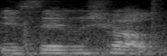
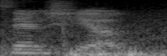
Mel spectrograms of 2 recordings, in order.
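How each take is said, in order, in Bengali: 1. শেষাংশটি এক দলে বলা হয়, 'shul'। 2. শেষাংশটি দুই দলে বলা হয়, 'shee-al'। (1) "এটা হবে কি? ইসেনশল" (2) "আমরা যেটা বলি, আমরা কি বলি? ... কিন্তু নট ইসেনশিয়াল"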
